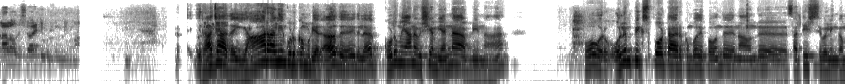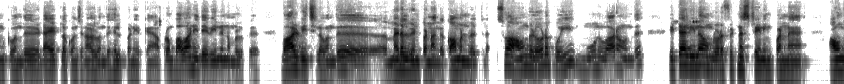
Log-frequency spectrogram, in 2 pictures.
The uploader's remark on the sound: our first online recording version of the podcast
